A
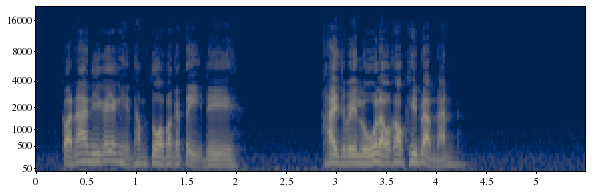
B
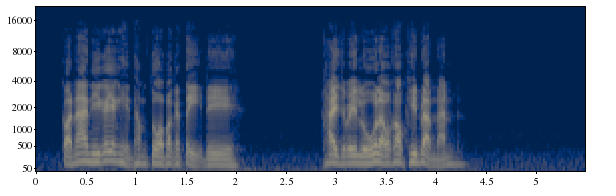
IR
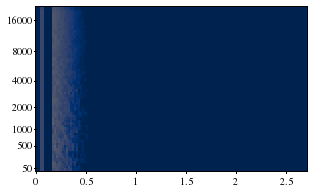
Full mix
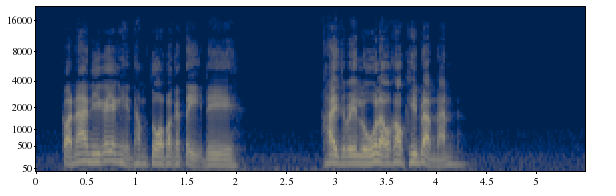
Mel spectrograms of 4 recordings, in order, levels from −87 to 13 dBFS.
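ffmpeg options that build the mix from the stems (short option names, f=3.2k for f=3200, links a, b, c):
-filter_complex "[0:a]volume=1.5dB[a];[1:a]volume=-10dB[b];[a][b]amix=inputs=2:normalize=0"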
